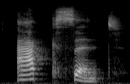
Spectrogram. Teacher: So the C is kind of held and then you shift into the S.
